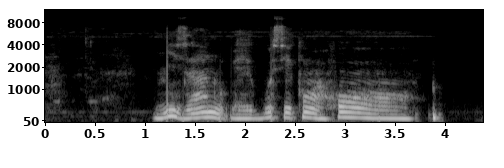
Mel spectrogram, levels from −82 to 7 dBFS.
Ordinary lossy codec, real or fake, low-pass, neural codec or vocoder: Opus, 24 kbps; real; 7.2 kHz; none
